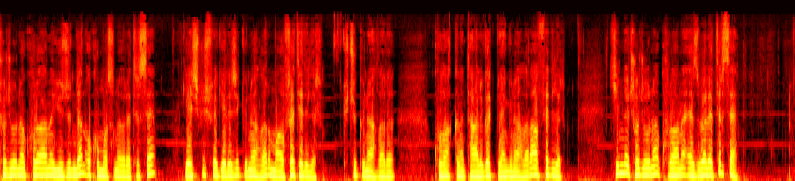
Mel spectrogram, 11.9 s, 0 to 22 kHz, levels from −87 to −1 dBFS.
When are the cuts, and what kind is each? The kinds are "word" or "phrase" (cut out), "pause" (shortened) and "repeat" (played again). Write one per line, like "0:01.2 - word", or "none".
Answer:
none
